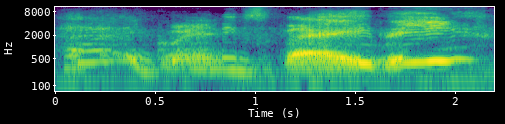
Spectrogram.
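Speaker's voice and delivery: loud sing-song call to the grandbaby; high, drawn-out call with a wail in it. Real, not acted. Grandmother calling her grandbaby.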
